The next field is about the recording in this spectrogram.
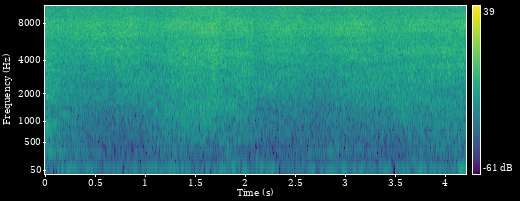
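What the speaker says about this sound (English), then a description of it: "all you're doing is you're steaming the wood, and that steam will go in there and actually swell the the fibers of the wood" A clothes iron steams dents out of the wooden stock of a Ruger M77 .257 Roberts rifle, giving a steady, continuous hiss with no voices.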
